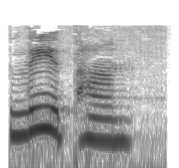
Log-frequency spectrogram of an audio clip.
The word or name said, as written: leopon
